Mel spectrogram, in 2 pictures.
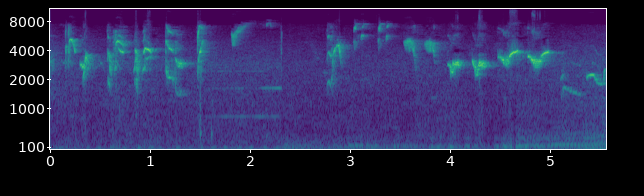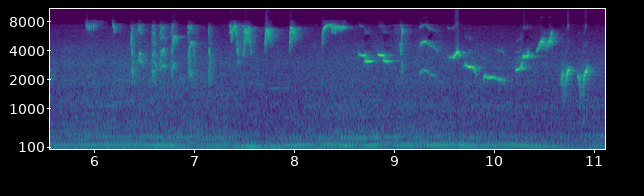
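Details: An Orange-headed Thrush song used as a master recording for training songbirds sings a rich, varied run of high whistles, quick trills and slurred notes in steady bursts, with a faint low hum beneath.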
